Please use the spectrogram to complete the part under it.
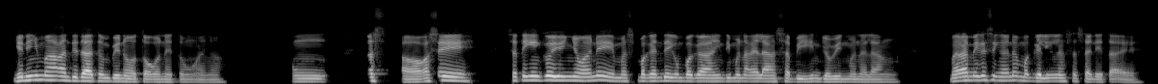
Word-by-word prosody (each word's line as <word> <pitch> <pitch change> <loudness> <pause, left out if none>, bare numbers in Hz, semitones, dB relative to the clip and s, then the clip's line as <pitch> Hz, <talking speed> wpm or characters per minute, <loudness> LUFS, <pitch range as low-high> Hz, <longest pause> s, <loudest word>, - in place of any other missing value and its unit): gano'n 185 +4 +4
'yong 210 - +2
mga 200 -1 +4
kandidatong 160 -3 +3
binoto 135 -4 0
ko 120 - -2
nitong 115 0 -7
ano, 110 0 -11 0.7
kung 135 -1 -3 0.4
tas 170 0 -3 0.2
oo. 125 +3 +1
Kasi 170 -2 +2 0.3
sa 180 - -2
tingin 190 +1 +4
ko 200 - +4
yun 185 0 +5
yung 175 -2 +3
ano, 180 - -1
eh, 190 -4 +2
mas 155 -2 -4
maganda, 160 +1 0
eh, 160 - +1
kumbaga 150 -1 +1
hindi 145 0 -4
mo 150 - -1
na 145 - -3
kailangang 140 -1 -1
sabihin, 135 -1 -3
gawin 130 -1 -1
mo - - -5
na 115 -1 -5
lang. 115 0 -8 0.5
Marami 185 +5 +2
kasing 195 -2 -1
ano, 190 +2 -2
magaling 155 -3 0
lang 150 0 -3
sa 150 - -7
salita, 120 -5 -4
eh. 105 0 -12
150 Hz, 205 wpm, -21 LUFS, 130-175 Hz, 0.7 s, yun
